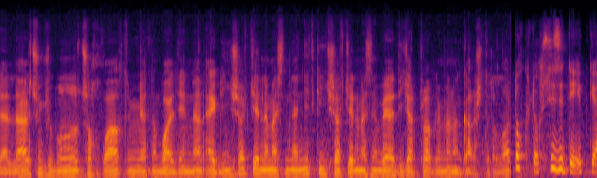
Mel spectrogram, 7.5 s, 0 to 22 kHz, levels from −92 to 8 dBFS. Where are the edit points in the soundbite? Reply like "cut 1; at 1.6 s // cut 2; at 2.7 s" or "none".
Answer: cut 1; at 6.4 s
